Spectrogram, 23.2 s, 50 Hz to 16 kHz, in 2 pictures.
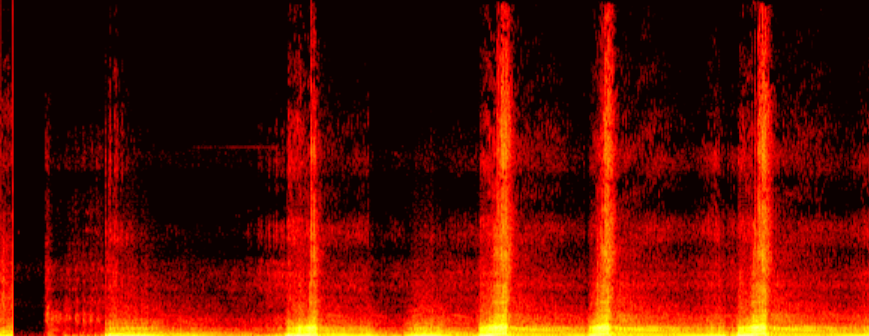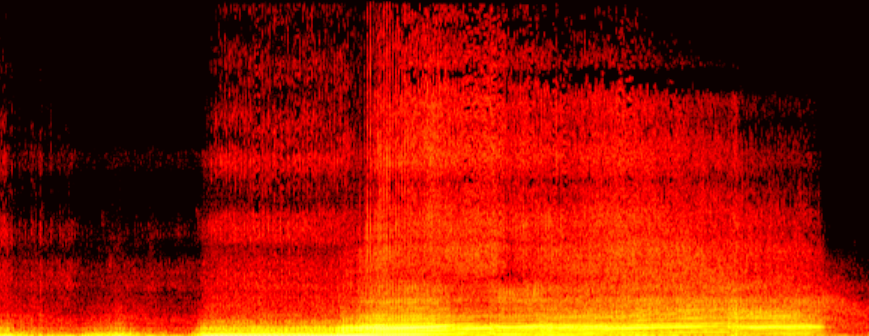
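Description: Audi S5's 3.0 TFSI supercharged V6 through a homemade custom exhaust: idling, blipped four times in sharp revs, then pulling away under hard acceleration with one upshift partway through.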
